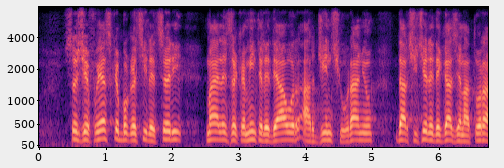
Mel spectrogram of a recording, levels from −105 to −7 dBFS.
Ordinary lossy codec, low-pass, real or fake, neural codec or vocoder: Opus, 24 kbps; 7.2 kHz; fake; codec, 16 kHz, 16 kbps, FunCodec, trained on Chinese and English, 50 frames a second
